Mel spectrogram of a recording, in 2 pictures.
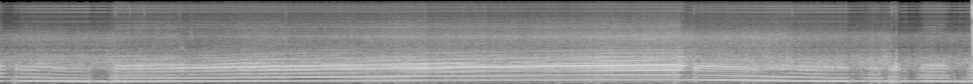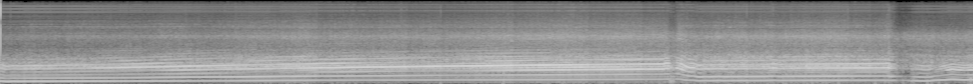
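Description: Mini race car's engine heard from inside the cabin under hard acceleration, its note climbing steadily with the revs. About ten seconds in the revs fall away as it lifts and shifts down for a corner, then climb again, with two quick upshifts near the end.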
